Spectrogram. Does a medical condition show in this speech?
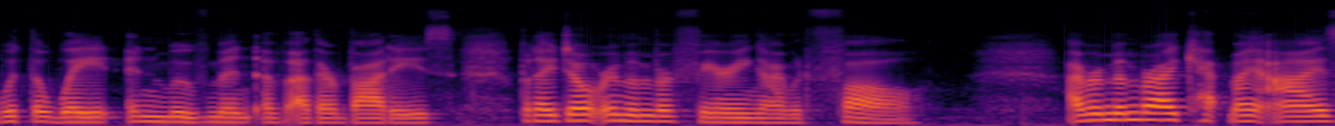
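No.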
